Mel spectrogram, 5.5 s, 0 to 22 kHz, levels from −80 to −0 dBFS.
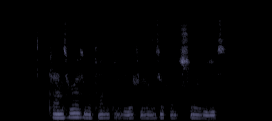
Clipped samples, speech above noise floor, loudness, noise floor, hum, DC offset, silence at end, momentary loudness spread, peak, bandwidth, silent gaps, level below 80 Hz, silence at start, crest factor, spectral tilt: under 0.1%; 33 dB; -55 LUFS; -89 dBFS; none; under 0.1%; 0.9 s; 13 LU; -36 dBFS; 13.5 kHz; none; under -90 dBFS; 0.75 s; 22 dB; -3.5 dB/octave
